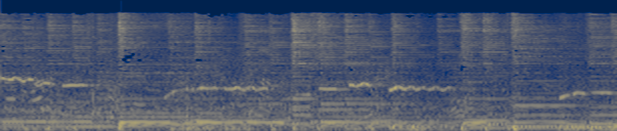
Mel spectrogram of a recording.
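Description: Live acoustic guitar strumming steady chords, with a whistled melody carried over it in an instrumental break of a country ballad.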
